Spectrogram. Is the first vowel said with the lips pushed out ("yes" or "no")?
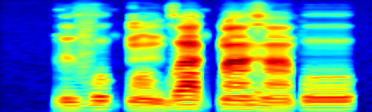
no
